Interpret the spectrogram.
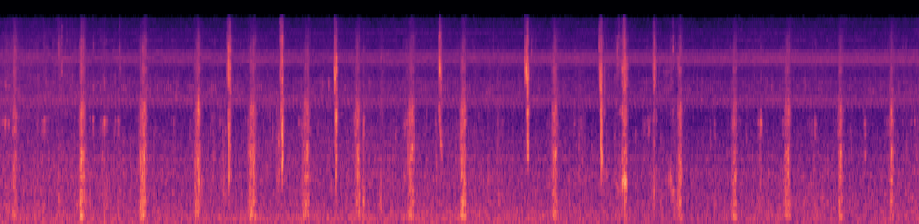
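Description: Close-up wet chewing and lip-smacking of a mouthful of goat stew, picked up by a clip-on chest microphone: a run of sharp, irregular smacks about three a second.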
